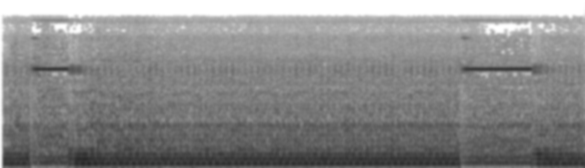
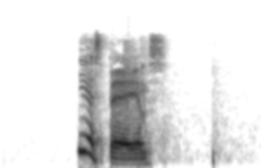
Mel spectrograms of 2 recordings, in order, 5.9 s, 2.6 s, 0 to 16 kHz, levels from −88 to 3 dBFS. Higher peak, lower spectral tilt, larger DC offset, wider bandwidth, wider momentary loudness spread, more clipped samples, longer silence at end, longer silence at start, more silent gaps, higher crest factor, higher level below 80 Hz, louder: about the same, 0 dBFS vs 0 dBFS; first, -5 dB/octave vs -3.5 dB/octave; neither; first, 11.5 kHz vs 7.8 kHz; second, 7 LU vs 11 LU; neither; second, 0 s vs 1 s; second, 0.05 s vs 0.8 s; neither; second, 10 dB vs 18 dB; first, -36 dBFS vs -60 dBFS; first, -11 LUFS vs -14 LUFS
